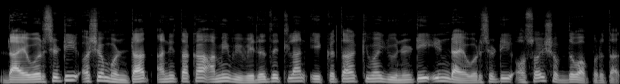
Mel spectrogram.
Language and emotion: Goan Konkani, neutral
